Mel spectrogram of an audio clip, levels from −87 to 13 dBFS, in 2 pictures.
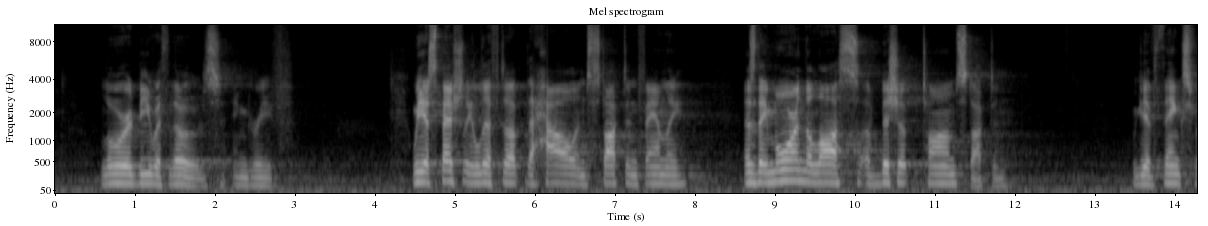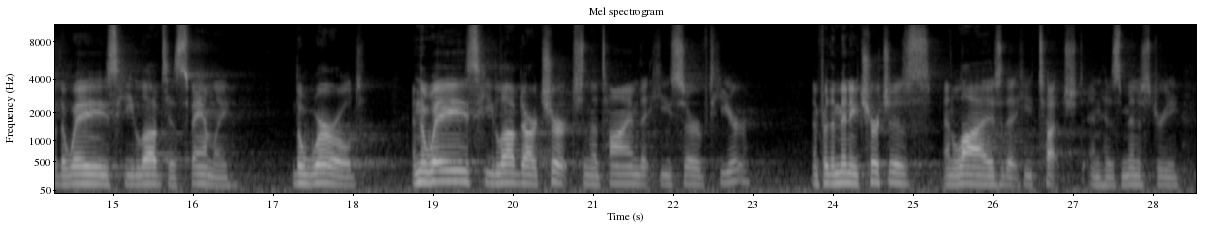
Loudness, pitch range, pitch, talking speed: -32 LUFS, 120-145 Hz, 135 Hz, 130 wpm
